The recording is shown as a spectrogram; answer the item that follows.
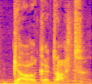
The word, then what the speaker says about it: Gadot: Yeah, we thought it was Gal Gadot for ages. – Everyone called her Gal Gadot. It's Gal Gadot. – It's more, you know, Gal Gadot.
